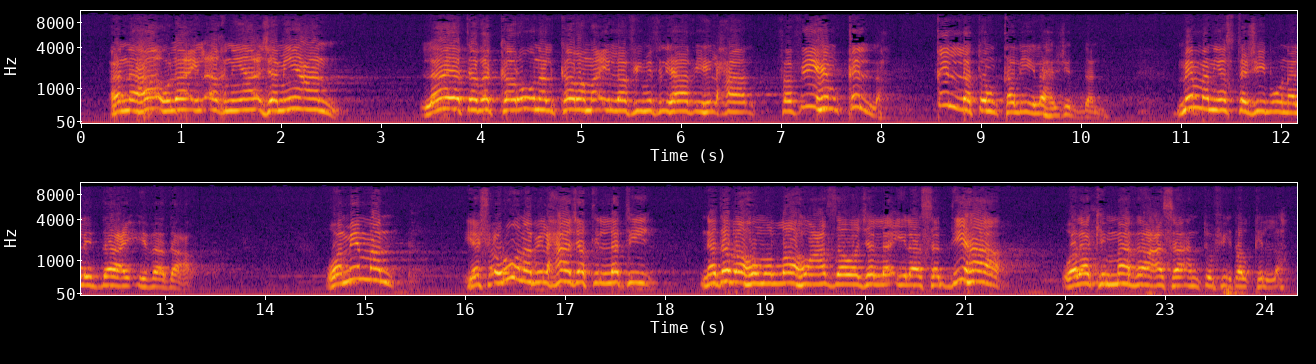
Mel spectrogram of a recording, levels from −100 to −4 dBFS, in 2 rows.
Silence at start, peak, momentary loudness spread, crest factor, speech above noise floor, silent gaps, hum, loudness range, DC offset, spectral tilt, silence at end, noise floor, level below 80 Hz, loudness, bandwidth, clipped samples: 0.3 s; -8 dBFS; 9 LU; 14 dB; 34 dB; none; 50 Hz at -60 dBFS; 5 LU; 0.3%; -5 dB/octave; 0.1 s; -55 dBFS; -56 dBFS; -22 LUFS; 10.5 kHz; under 0.1%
